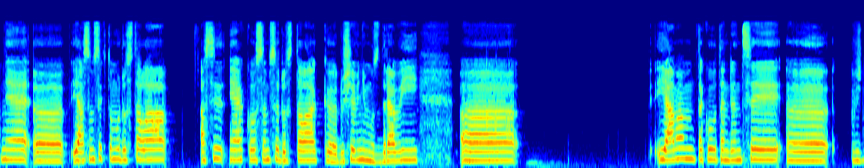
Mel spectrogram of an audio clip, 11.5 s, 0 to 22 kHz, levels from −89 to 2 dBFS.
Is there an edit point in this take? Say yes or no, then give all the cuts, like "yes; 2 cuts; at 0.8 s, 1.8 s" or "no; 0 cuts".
yes; 1 cut; at 3.1 s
